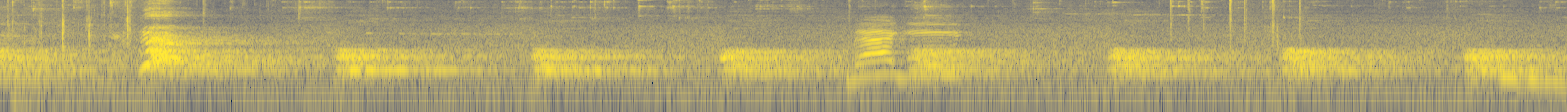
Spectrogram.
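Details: Dogs playing in a small group: a run of about eight loud, rough barks spaced roughly one second apart, with a quick rising-then-falling yelp in the middle.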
